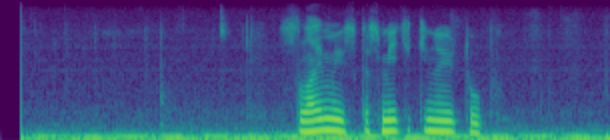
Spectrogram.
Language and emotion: Russian, neutral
